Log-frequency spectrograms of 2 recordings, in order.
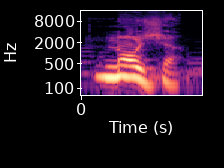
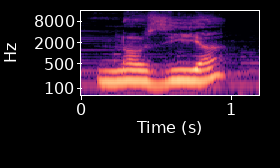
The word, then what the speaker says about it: nausea: Now, as far as I have observed, the third variation, which is pronounced as nausea, is what's commonly used by both Americans and Canadians. So this word is pronounced as either nausea, nausea, or nausea.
